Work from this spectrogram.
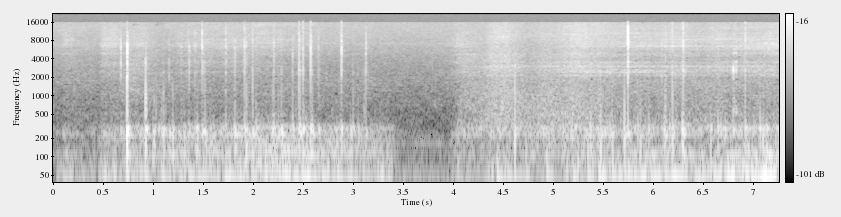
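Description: Long teal nails on both hands scratch a hollow, domed metal mesh microphone grille. The result is a dense, low, rumbling scrape dotted with sharp little clicks. It dips quieter for a moment around the middle, then picks back up and grows slightly louder toward the end.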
